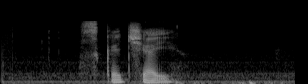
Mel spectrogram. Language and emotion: Russian, neutral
